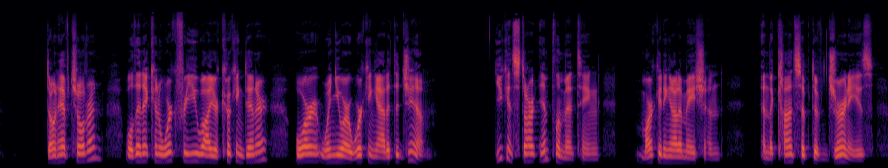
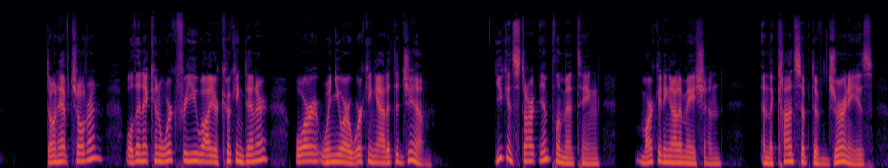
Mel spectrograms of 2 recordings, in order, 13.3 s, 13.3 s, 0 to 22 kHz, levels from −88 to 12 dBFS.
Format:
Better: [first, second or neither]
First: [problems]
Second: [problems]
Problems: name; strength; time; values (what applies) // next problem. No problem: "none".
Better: second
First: thin; very; fading below 300 Hz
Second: none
